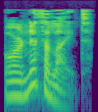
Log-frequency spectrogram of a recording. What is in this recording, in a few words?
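"ornitholite", British English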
